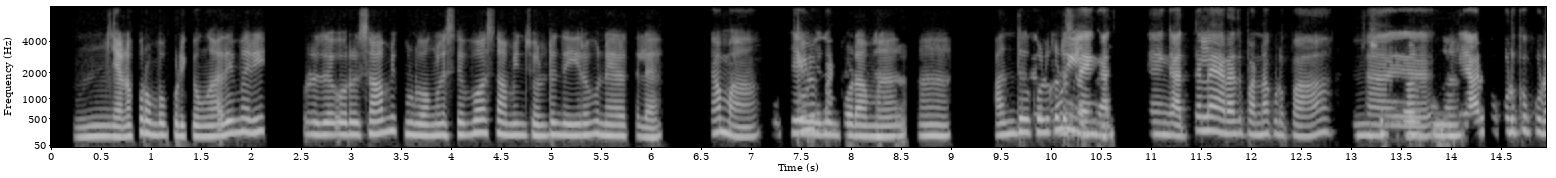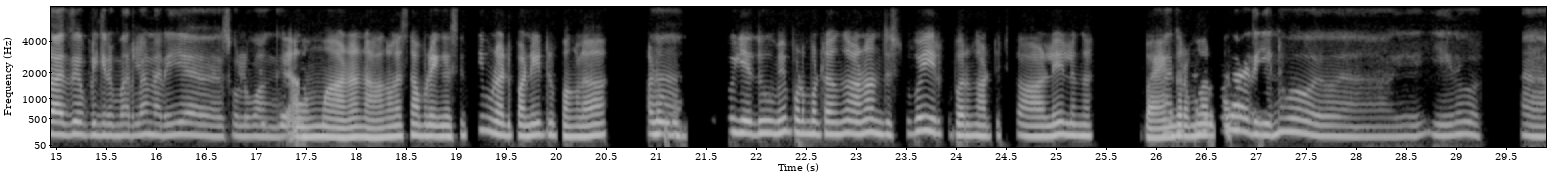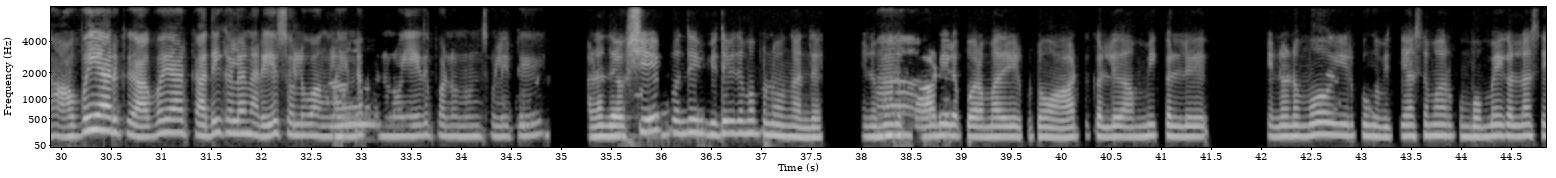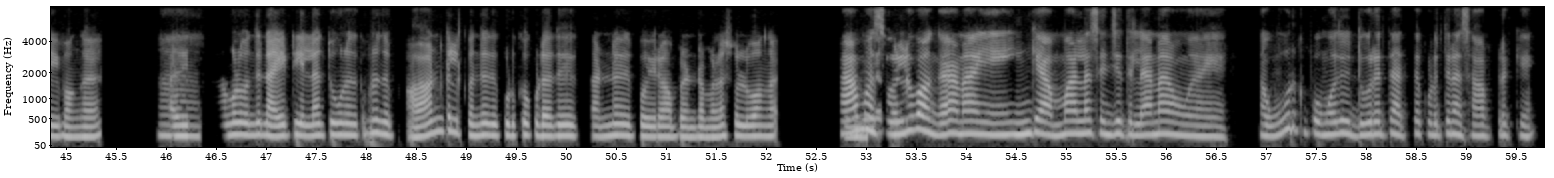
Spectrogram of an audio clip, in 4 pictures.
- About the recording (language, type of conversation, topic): Tamil, podcast, குடும்ப உணவுப் பாரம்பரியத்தை நினைத்தால் உங்களுக்கு எந்த உணவுகள் நினைவுக்கு வருகின்றன?
- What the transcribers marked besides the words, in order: static; tapping; distorted speech; drawn out: "அ"; drawn out: "குடுப்பா, ஆ"; drawn out: "நெறைய"; drawn out: "என்னவோ"; drawn out: "அ"; drawn out: "ஆ"; in English: "ஷேப்"; unintelligible speech; drawn out: "ஆ"; unintelligible speech; drawn out: "ஆ"; in English: "நைட்டு"; drawn out: "எ"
